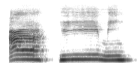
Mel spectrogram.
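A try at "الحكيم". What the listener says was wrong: Jangan terputus lam sukunnya. Jadi, bainiah pada lam sukunnya, ya, itu jangan terputus, jangan syiddah, ya, bainiah. Nah, dialirkan sedikit. Jadi, jangan tertahan.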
